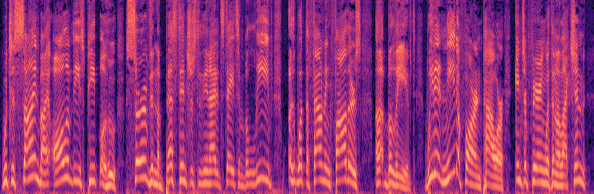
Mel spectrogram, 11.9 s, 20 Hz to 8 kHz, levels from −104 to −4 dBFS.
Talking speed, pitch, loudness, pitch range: 180 wpm, 210 Hz, -23 LUFS, 180-235 Hz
